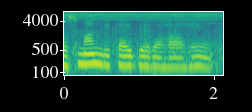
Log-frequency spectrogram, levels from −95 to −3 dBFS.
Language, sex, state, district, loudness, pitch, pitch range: Hindi, female, Arunachal Pradesh, Lower Dibang Valley, -17 LUFS, 165 Hz, 155-175 Hz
